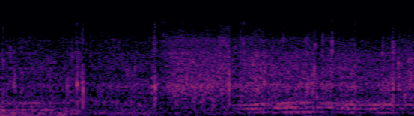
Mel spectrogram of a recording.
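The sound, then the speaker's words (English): A crowd claps in a steady, dense patter, with a few sharper claps standing out and faint voices murmuring underneath, at moderate volume throughout. “They're clapping off.”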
